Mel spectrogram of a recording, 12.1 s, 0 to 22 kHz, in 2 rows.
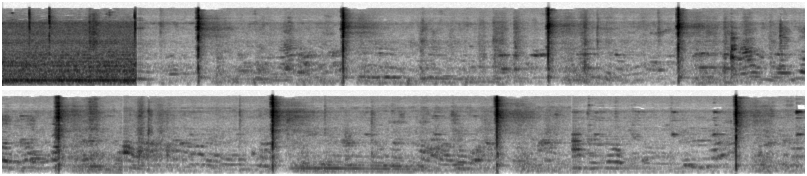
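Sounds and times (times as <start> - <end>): faint voices: 0.7 - 12.0.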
